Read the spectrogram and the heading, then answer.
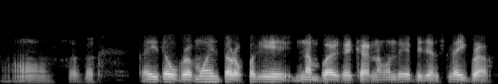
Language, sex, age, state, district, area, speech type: Manipuri, male, 45-60, Manipur, Tengnoupal, rural, conversation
